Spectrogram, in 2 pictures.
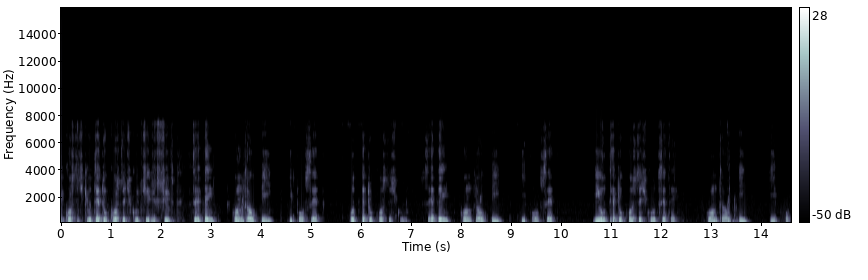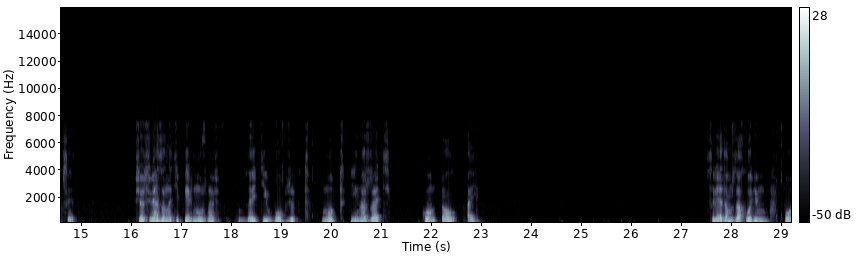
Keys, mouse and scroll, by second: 0.2 click, 1.9 shift+click, 3.7 ctrl+p, 5.7 click, 6.8 shift+click, 8.2 ctrl+p, 10.9 click, 12.1 shift+click, 13.4 ctrl+p, 15.1-15.5 scroll up 1, 15.5 middle click, 16.6-17.0 scroll down 2, 16.9 middle click, 19.0 click, 25.1-25.6 scroll up 2, 25.6 middle click, 27.9 click.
